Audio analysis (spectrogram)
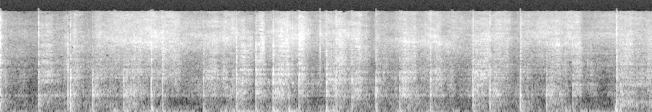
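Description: The backs of the fingernails on both hands tap and trace across the large, solid, smooth top of a white-finished wooden table. Short, dull knocks stand out over a continuous scratchy rubbing, with most of the energy low and each tap dying away almost at once.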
